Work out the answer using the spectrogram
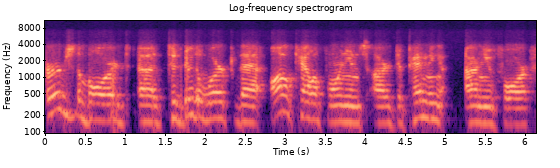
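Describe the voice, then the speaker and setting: Phone-in man with a slightly high voice, reading a hesitant, earnest public comment over a thin telephone line. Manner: earnest, hesitant, frequent "uh" fillers and restarts. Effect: speaking over a phone line. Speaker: public commenter at a board meeting.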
